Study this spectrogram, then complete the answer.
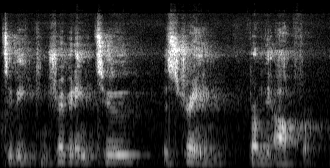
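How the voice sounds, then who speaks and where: A fairly high-pitched man at a moderate pace, with audible room echo and noticeable background noise. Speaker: groundwater district manager presenting at a public meeting. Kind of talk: public meeting presentation.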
